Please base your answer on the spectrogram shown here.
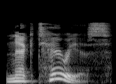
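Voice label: "nectareous", British English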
